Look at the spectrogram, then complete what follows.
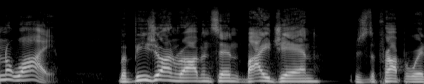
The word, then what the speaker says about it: Bijan: But Bijan Robinson, Bijan, which is the proper way to pronounce it.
